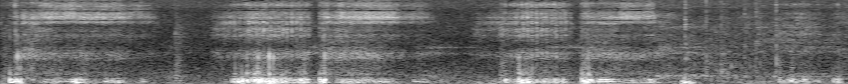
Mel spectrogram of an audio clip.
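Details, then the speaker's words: Dog asleep, low rattling snores rising and falling every second or two; snoring. "Listen to him snore. When he lays on the floor and snores, it sounds like a train coming through because I got wood floors."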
